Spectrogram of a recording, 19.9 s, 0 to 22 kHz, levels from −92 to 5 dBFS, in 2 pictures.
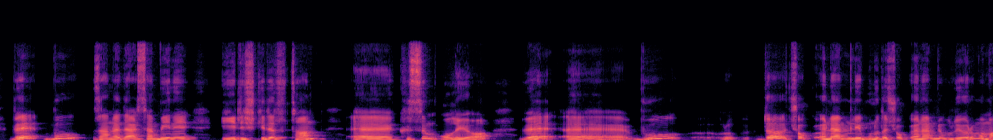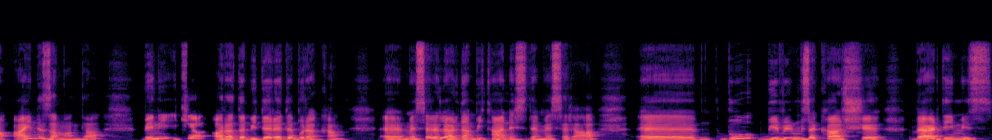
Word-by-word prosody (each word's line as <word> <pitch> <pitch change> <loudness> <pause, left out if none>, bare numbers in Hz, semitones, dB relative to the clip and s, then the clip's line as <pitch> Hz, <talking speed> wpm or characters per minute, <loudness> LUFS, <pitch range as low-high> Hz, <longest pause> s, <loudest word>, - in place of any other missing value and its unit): Ve 255 +6 +4
bu 210 +1 -2
zannedersem 165 +1 +1
beni 200 +1 0 0.2
ilişkide 185 +4 +1
tutan, 200 +4 -2 0.3
eee, 135 -2 +2
kısım 220 +7 -2
oluyor. 120 - 0 0.4
Ve, 175 +7 +1
eee, 130 - -1
bu 265 - -3 0.4
ı - - -4
ı 175 -3 -18
da 255 +3 +4
çok 250 -1 -3
önemli. 205 +1 +4
Bunu 190 +3 +1
da 230 - +3
çok 215 -1 -6
önemli 200 +4 +3
buluyorum 185 +6 -1
ama 195 - 0
aynı 270 +4 +1
zamanda 130 - -3 0.4
beni 200 +10 +2
iki 190 -8 -5 0.2
arada 175 -1 +2
bir 185 -1 +1
derede 175 +8 +3
bırakan, 125 -5 -3 0.4
eee, 130 -1 +2
meselelerden 180 +1 +1
bir 195 +1 -4
tanesi 150 -10 -1
de 130 - -2
mesela, 120 -6 -3 0.4
emm, 155 +3 0
bu 245 - -1
birbirimize 205 +4 +1
karşı 185 -10 +1 0.3
verdiğimiz 205 +3 +3
180 Hz, 125 wpm, -23 LUFS, 150-205 Hz, 0.4 s, Ve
